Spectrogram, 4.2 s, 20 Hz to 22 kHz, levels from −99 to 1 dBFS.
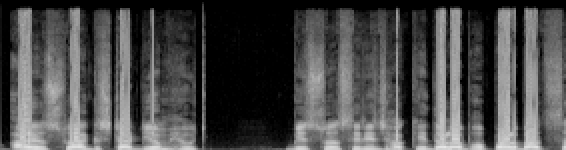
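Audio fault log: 0.13–1.14 s and 2.97–4.02 s, integer overflow: the loud stretches of speech are pushed roughly 5 dB past full scale, and instead of being held at the ceiling, each overshooting peak wraps around to the opposite extreme of the integer range. Every one of those jumps is a near full-scale step, so you get harsh, violent cracks riding on the louder syllables, much sharper and nastier than ordinary clipping.
1.52 s, damaged data in a compressed stream: a tiny stretch of the encoded stream is corrupt, so the decoder misreads that frame and has to resync on the next valid header. What comes out is a brief glitch lasting just a few milliseconds.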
